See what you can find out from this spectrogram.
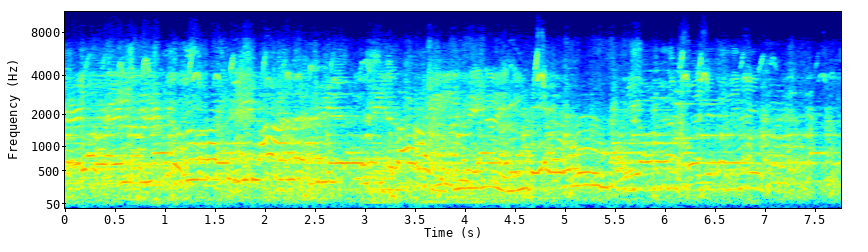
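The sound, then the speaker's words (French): Evening crowd chatter at the Bogal market, busier than usual: a dense, continuous babble of many overlapping voices at a steady, fairly loud level, with no single speaker standing out, fading slightly toward the end. “Ce soir, le marché était bien plus animé que d'habitude.”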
